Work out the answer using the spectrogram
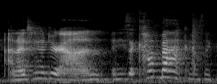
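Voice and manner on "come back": higher, louder call of come back; lightly imitated man calling out; mock call-out. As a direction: call her back once more, playfully. Guy calling her back again.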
